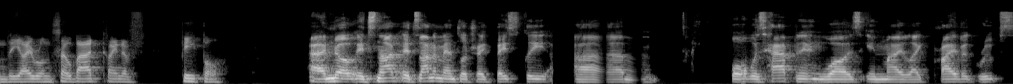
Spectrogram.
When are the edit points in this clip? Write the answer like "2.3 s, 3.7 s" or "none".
none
